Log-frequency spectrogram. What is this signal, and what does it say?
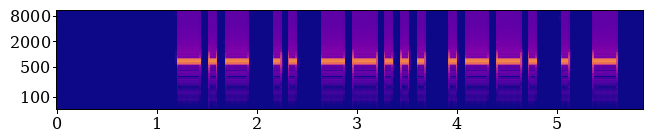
Morse code, heard as a keyed tone, about 16 wpm, 700 Hz. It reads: KI7PET
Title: USA Callsign DE Callsign - 6 Characters - 15wpm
